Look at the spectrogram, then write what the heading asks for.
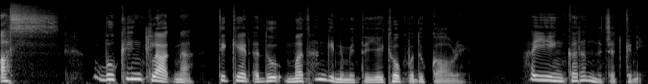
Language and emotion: Manipuri, surprised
